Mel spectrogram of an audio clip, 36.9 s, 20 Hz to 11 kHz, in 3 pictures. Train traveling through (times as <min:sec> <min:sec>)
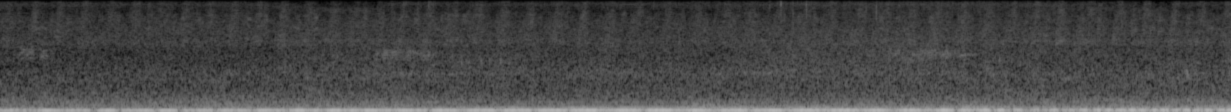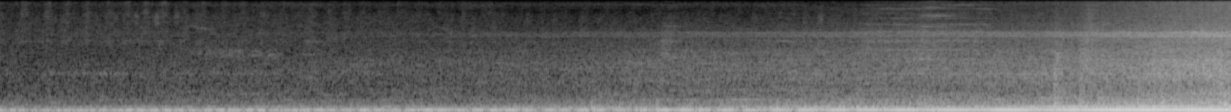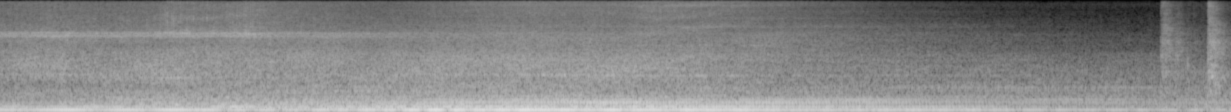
0:17.0 0:36.9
